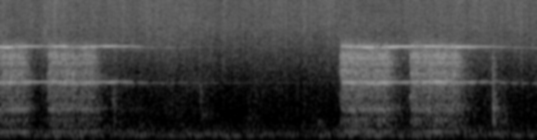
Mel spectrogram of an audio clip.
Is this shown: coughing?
no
